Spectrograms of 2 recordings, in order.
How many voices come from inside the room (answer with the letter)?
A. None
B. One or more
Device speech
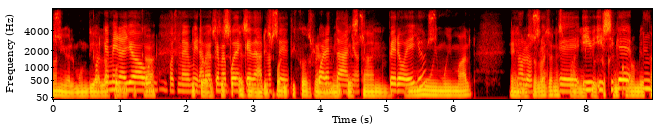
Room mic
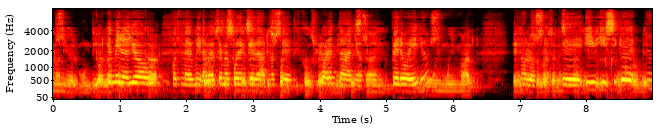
A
